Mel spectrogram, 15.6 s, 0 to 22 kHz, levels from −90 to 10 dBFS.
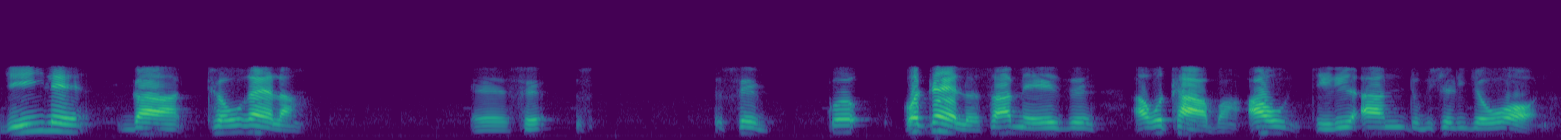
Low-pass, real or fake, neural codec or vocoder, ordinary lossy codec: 3.6 kHz; real; none; none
